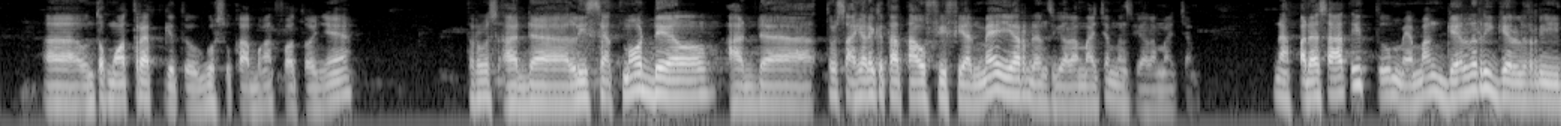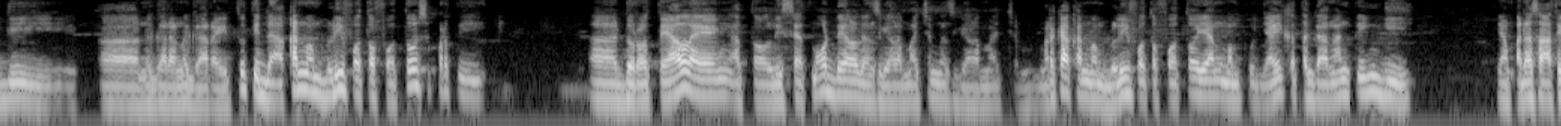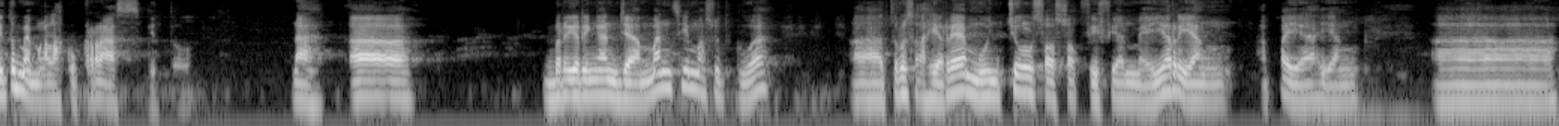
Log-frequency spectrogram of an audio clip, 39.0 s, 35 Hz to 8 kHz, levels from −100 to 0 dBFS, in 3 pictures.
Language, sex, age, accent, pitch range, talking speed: Indonesian, male, 30-49, native, 105-140 Hz, 135 wpm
